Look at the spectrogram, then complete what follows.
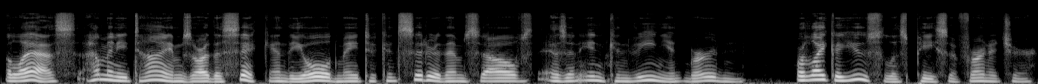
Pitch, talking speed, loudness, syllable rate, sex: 160 Hz, 145 wpm, -17 LUFS, 4.5 syllables/s, male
